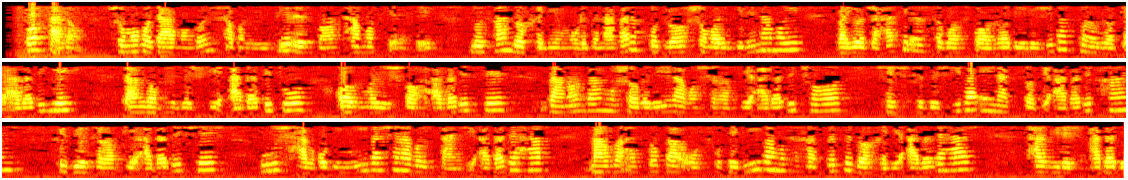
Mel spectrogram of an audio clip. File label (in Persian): نمونه غیر حرفه ای در تلفن گویا; تاثیر منفی در مخاطب; درمانگاه رضوان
